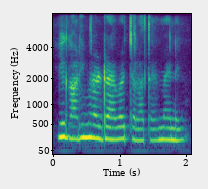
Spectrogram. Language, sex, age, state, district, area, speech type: Urdu, female, 18-30, Telangana, Hyderabad, urban, spontaneous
